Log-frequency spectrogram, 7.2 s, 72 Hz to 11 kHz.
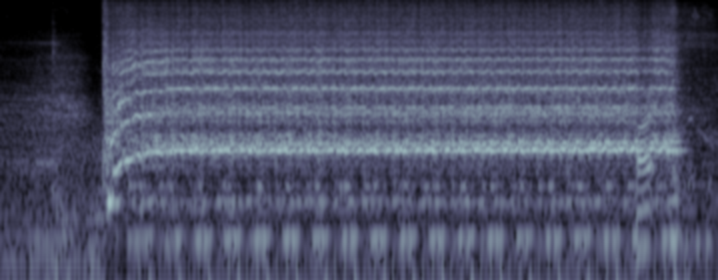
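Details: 2000 or 2001 Daihatsu Hijet S210P, fuel-injected twin cam, crank no start: quick even cranking around 200 per minute, never catching, spins freely; compression under 60 psi, plugs wet; timing jump suspected, not confirmed.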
